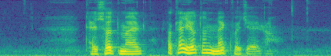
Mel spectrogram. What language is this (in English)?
Faroese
